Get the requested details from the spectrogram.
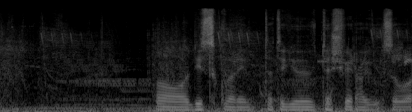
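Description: Energy weapons fire with sharp, buzzing zaps.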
